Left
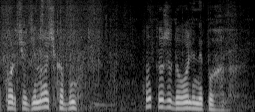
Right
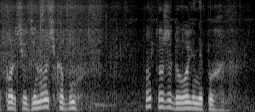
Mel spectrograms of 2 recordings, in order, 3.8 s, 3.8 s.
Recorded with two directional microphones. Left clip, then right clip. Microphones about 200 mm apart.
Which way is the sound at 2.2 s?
30° left (ahead or behind).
